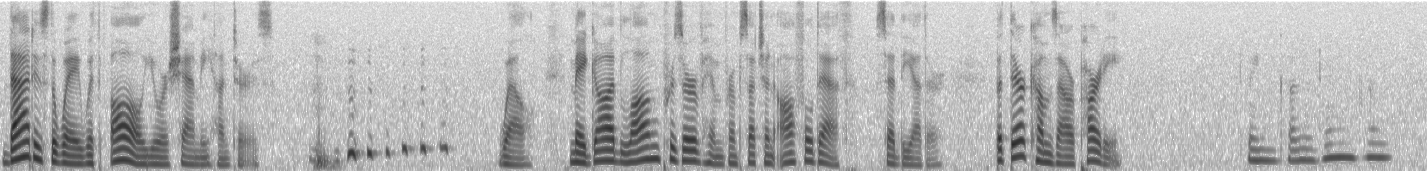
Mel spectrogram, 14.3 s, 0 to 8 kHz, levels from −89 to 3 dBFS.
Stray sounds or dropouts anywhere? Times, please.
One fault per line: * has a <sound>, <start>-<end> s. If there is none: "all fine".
* has a laugh, 3.1-4.6 s
* has a sigh, 12.4-14.0 s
